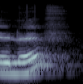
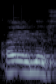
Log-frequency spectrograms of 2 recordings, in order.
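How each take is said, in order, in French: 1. La première voyelle est un son 'e'. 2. La première voyelle est un son 'a'. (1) "Il a changé la voyelle" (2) "au lieu de sur un patard"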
